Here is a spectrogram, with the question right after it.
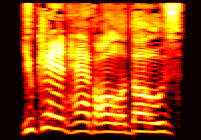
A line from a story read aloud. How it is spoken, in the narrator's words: Motorcycle Boots shouted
